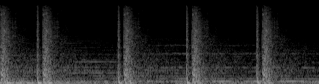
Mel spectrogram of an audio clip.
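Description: Four sharp pistol shots ring out in quick, evenly spaced succession, each a loud, abrupt crack with a brief echoing tail over a low background rumble, fired by Marianne Bachmeier at Klaus, her daughter's accused killer. No one speaks.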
